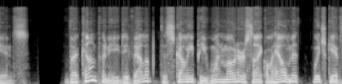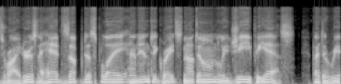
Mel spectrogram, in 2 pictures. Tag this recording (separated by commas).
Speech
